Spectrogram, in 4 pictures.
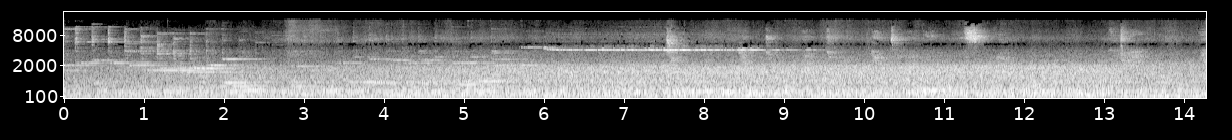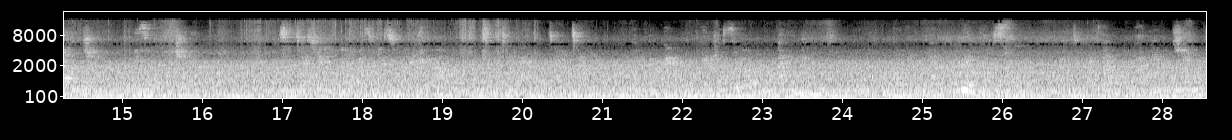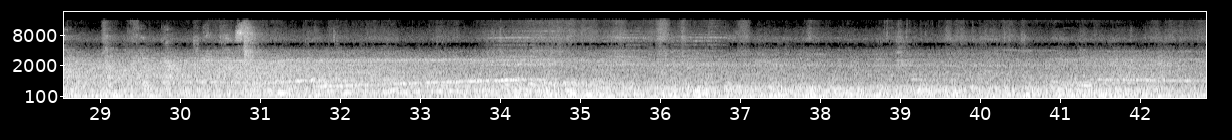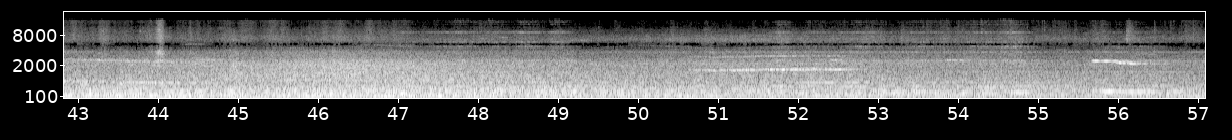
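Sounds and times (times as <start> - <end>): electric train humming: 0.0 - 17.6, 23.1 - 57.0.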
